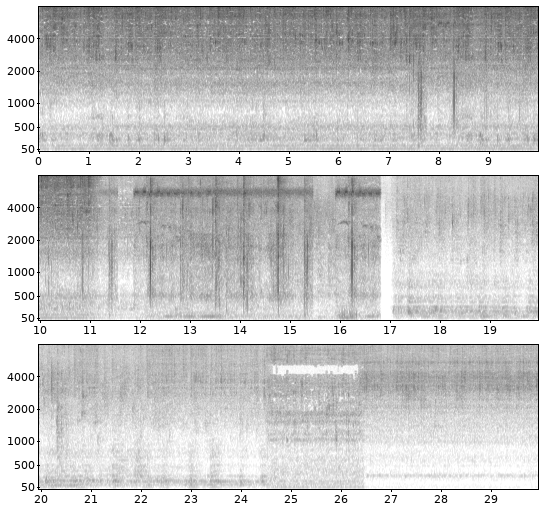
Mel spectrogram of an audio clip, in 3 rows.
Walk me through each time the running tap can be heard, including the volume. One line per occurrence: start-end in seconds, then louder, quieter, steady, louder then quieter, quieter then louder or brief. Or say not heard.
0.0-29.8 quieter.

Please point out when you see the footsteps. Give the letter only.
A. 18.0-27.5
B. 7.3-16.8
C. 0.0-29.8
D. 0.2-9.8
B.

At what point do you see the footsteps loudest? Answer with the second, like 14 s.
16 s.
